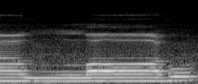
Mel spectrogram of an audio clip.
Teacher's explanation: کھڑے لفظ اللہ سے پہلے حرف پہ زبر ہے، یعنی کھڑا زبر ہے تو لفظ اللہ کو موٹا بھی کریں گے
